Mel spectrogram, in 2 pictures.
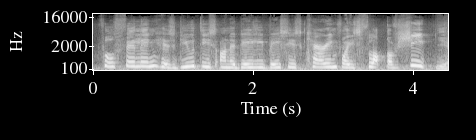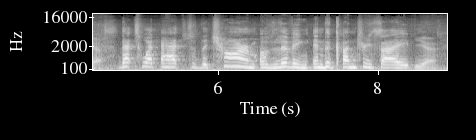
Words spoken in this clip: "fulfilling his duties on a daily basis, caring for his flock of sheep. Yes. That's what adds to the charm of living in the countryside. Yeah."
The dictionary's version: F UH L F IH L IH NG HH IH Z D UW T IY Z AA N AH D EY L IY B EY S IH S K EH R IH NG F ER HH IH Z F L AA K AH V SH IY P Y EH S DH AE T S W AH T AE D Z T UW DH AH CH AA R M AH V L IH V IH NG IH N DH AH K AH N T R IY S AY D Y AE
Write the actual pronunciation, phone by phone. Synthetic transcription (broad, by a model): F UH L F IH L IH NG HH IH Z D UW T IY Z AA N AH D EY L IY B EY S IH S K EH R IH NG F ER HH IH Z F L AA K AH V SH IY P Y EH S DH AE T S W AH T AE D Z T UW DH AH CH AA R M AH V L IH V IH NG IH N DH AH K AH N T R IY S AY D Y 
